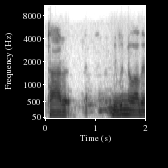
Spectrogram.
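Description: A man's voice: a short spoken syllable, then after a brief pause a drawn-out, nearly level vowel or hum held for most of a second.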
